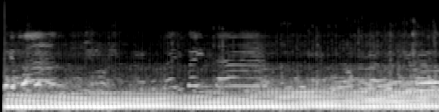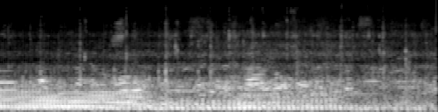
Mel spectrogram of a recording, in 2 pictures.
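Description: Motorcycle tricycle's small engine running close by, a steady low drone that fades after about five and a half seconds, with people talking around it.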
